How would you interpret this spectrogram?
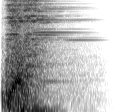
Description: Sword Whoosh; Warframe; Teshin; Weapons

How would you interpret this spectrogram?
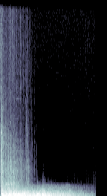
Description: Step E; Erra; Sentient Throne Room Gameplay

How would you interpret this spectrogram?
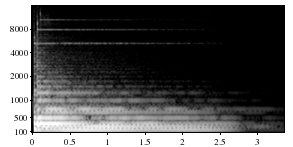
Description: Shawzin Chromatic Chord; Warframe; Prime Shawzin

